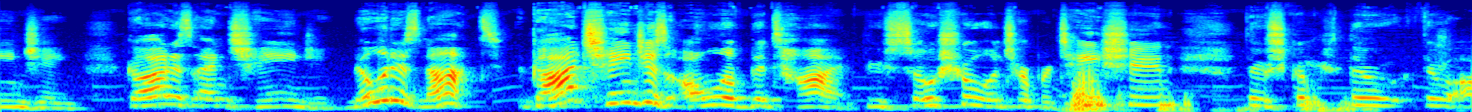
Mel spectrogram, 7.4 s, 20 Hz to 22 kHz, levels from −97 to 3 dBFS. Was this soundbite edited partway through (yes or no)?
yes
